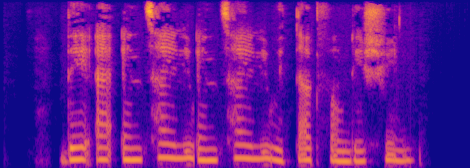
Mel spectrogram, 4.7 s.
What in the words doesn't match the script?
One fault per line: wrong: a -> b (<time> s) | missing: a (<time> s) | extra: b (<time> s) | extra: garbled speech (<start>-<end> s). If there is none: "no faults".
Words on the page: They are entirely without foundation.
extra: entirely (1.9 s)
